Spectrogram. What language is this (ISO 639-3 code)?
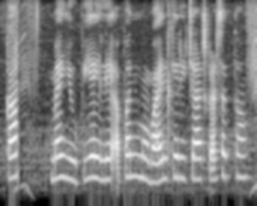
hne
